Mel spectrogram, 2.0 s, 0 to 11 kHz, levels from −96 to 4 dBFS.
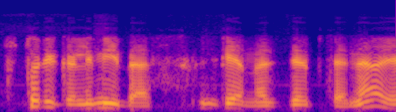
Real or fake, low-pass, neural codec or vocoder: real; 7.2 kHz; none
